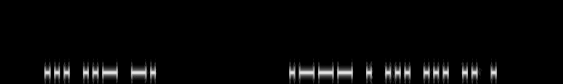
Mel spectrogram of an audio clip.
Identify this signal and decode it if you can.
Morse code, heard as a keyed tone, about 25 wpm, 550 Hz. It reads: SUN JESSIE
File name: Ultimate Word List / 25WPM Ultimate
